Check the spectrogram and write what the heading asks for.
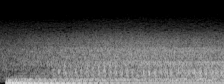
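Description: Helicopter running, a loud low rotor-and-engine rumble with a fast throb that starts abruptly, joined about a second in by a steady high tone.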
